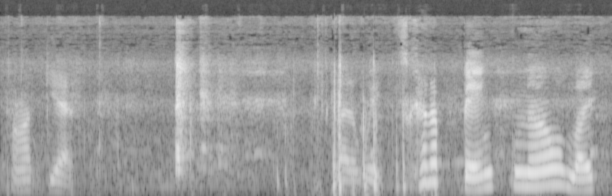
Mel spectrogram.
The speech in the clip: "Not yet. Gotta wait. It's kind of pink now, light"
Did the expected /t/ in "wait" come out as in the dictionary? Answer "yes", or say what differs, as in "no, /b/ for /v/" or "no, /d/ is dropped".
no, /t/ is dropped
